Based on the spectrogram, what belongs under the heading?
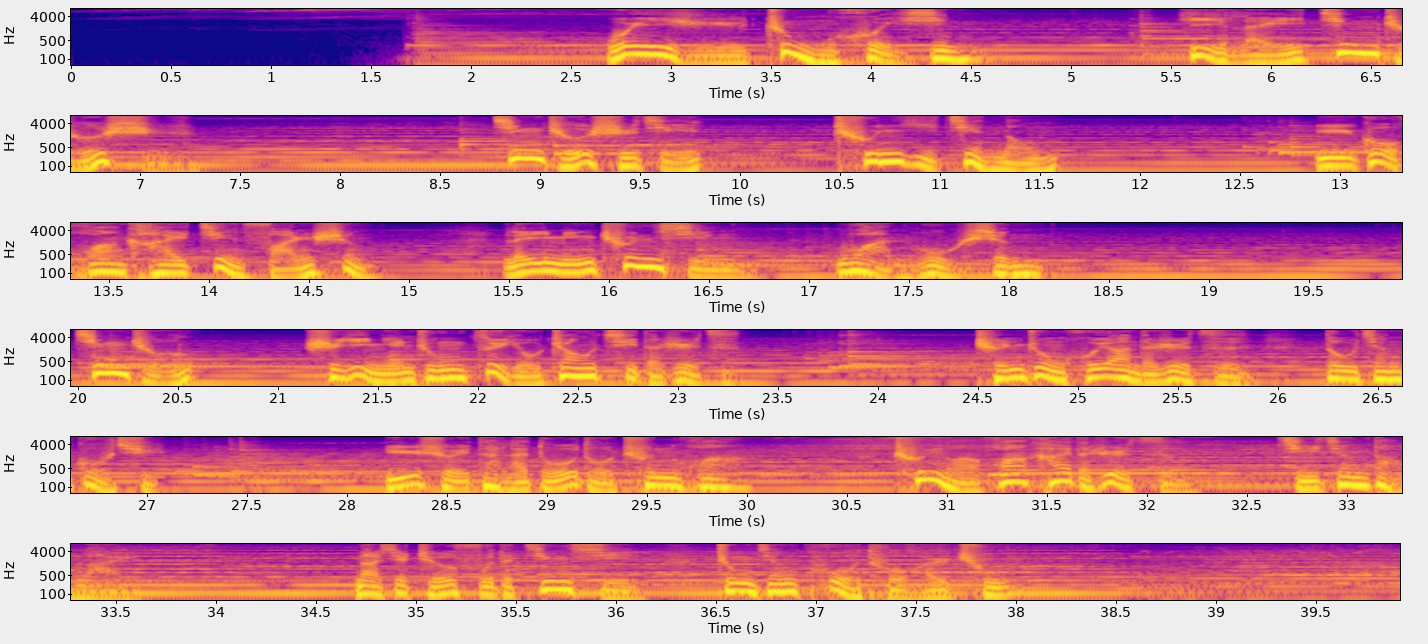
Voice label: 男 大音 样音; 男大音惊蛰样音

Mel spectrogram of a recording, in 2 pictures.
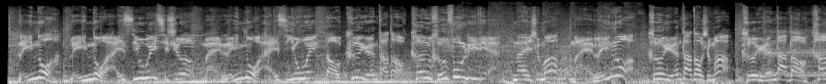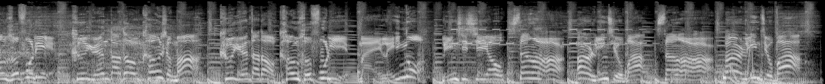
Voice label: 男 SUV; 雷诺SUV

